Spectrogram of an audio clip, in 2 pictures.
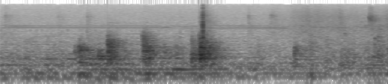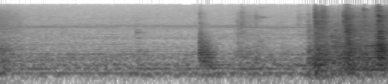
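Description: ThyssenKrupp hydraulic elevator car descending with a steady hum and a faint high whine, with a few knocks early on. About eight seconds in there is a thump as the car stops, and near the end the car doors slide open.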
